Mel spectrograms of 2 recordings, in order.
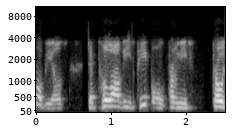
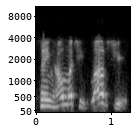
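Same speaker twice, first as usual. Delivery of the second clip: ordinary talk, nothing marked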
